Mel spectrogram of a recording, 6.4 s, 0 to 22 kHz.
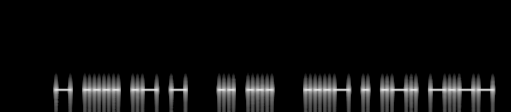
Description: Morse code, heard as a keyed tone, about 20 wpm, 700 Hz. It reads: THAT IS VERY
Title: Sentences from Top 1100 Words 20wpm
